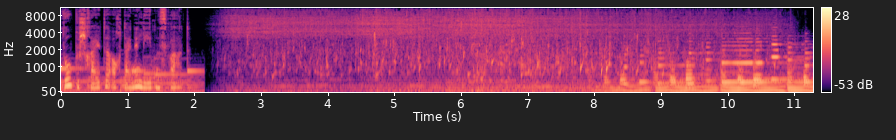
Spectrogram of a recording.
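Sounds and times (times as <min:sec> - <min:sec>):
speech: 0:00.0 - 0:02.0, 0:08.4 - 0:10.7
water babbling and trickling like a small brook: 0:02.2 - 0:10.9
sustained musical tones: 0:03.7 - 0:11.2.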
